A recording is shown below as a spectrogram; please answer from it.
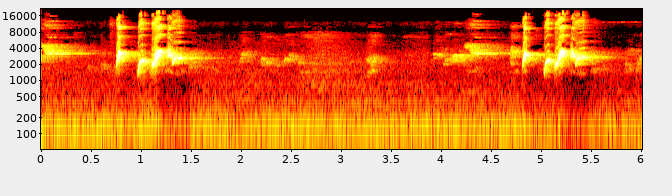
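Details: Red-whiskered bulbul in morning song, used to get other birds singing: a whistled lead note then a rapid burst of bright, rising-falling chirps, soft twitters in between, the phrase returning after about four seconds.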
